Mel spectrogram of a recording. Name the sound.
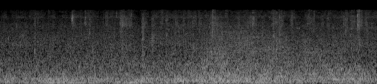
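rainstorm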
